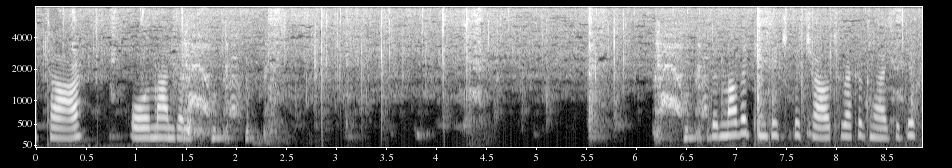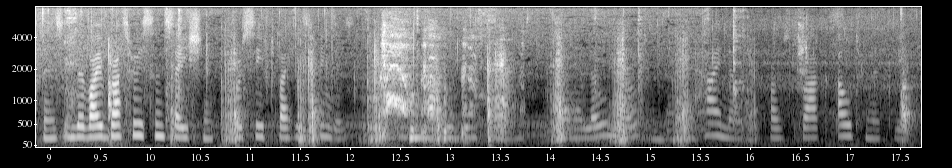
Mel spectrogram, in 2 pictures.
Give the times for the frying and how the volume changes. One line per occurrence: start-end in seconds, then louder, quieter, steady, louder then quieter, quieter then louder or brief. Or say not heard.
0.0-17.6 quieter.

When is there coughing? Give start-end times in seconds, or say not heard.
1.4-2.5, 6.2-6.8, 12.2-13.8.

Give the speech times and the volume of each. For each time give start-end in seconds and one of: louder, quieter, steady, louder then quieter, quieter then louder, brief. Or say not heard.
0.0-1.6 brief
6.7-17.6 quieter.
